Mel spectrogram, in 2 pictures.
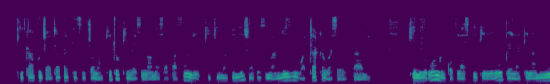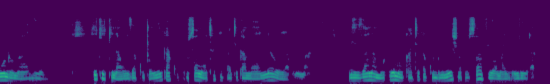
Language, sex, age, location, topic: Swahili, male, 18-24, Kisumu, government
